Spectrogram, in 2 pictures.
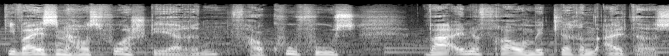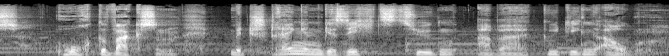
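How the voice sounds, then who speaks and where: A man playing an earnest period investigator who narrates his own case in a measured, literary audio drama style. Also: mid-range voice, very animated, darkish tone, soft background music. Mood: suspenseful narration.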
